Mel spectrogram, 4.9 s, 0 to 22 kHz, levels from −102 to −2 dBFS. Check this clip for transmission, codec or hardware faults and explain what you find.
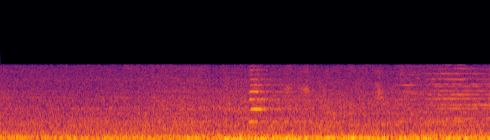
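Two faults are audible in these everyday sounds, carried over a call path whose band stops at 4 kHz, which fits G.711 mu-law at 64 kbps.

At 1.52 to 1.54 s there is a skip ahead. About a second of audio was dropped, either in transit or by an overflowing jitter buffer while later audio was already queued. Playback jumps forward with no fill, and the two sides are butted together.

From 1.55 s to 4.89 s there is a jitter buffer speed-up. The buffer held excess audio and trimmed it by repeatedly removing short pitch-period pieces, roughly a third of a second in total. The sound runs about 9% fast at unchanged pitch and feels hurried.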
